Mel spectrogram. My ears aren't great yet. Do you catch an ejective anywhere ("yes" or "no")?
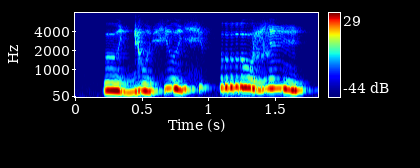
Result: no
